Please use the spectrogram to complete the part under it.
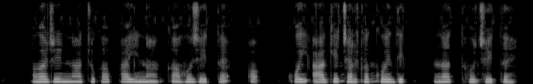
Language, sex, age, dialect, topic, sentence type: Magahi, female, 25-30, Central/Standard, banking, question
